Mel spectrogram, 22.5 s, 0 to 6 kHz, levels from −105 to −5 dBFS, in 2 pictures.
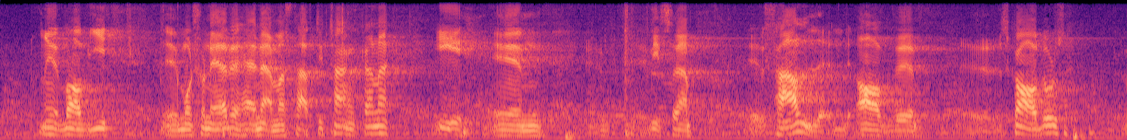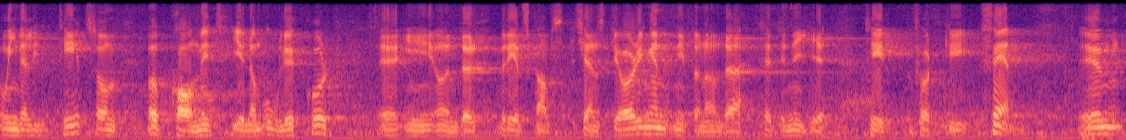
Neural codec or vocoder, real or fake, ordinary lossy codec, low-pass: vocoder, 44.1 kHz, 128 mel bands every 256 samples, BigVGAN v2; fake; none; 5.4 kHz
